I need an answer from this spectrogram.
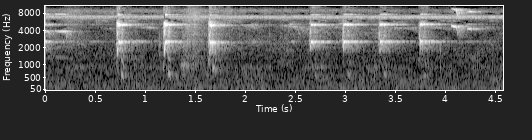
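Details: Sri Lankan palm squirrel in Sri Lanka giving sharp, high chip notes, three loud ones then four softer ones, spaced roughly half a second apart, over a steady thin high whine.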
